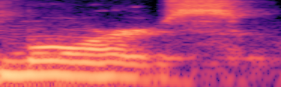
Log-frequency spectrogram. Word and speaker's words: mores: I think it's pronounced Moors.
